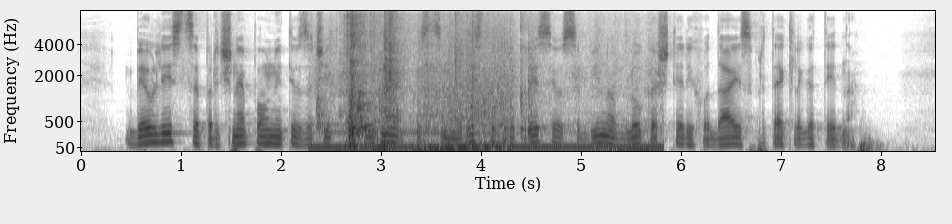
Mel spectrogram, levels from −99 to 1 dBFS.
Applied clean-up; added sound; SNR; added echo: none; Bird; -4 dB; none.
